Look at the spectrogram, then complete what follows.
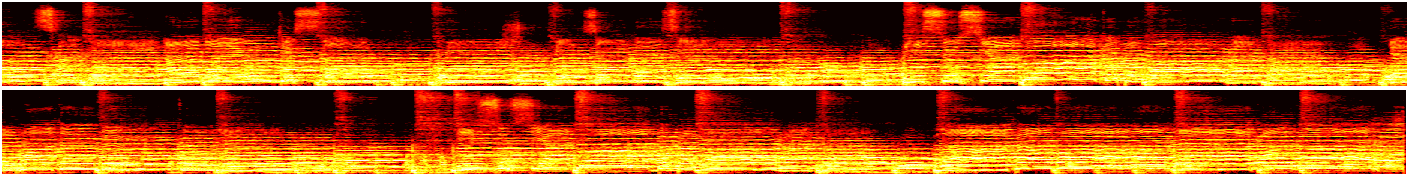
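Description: Church brass band of trumpets, trombones and tuba playing a hymn tune, with a steady percussion beat.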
